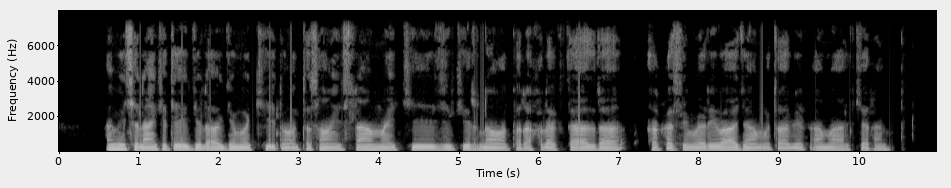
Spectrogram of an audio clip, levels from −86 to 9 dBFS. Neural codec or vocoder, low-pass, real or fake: none; 7.2 kHz; real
